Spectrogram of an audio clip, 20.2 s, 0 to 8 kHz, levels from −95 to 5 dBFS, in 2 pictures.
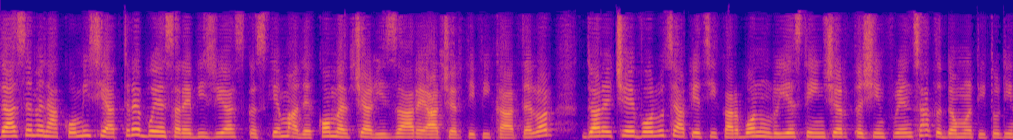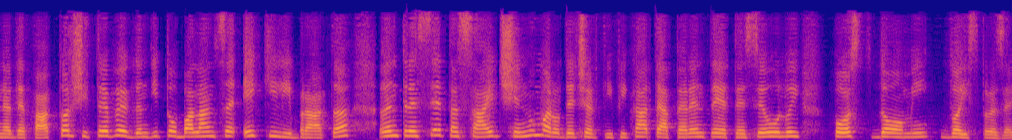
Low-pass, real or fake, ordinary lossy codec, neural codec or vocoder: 7.2 kHz; fake; AAC, 32 kbps; codec, 16 kHz, 0.3 kbps, FocalCodec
